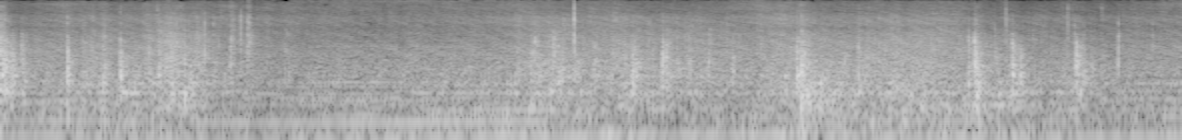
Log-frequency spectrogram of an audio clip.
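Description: Excavator diesel engines running with a steady low hum, under repeated sharp cracks and clanks of concrete rubble being broken and moved by the buckets and grapples.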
